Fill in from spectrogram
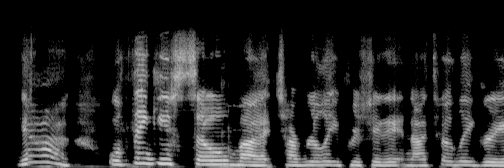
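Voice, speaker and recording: A woman talks at a moderate pace with a Texan accent. Her pitch is fairly high. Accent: Texan twang. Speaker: direct sales director. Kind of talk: personal testimony.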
